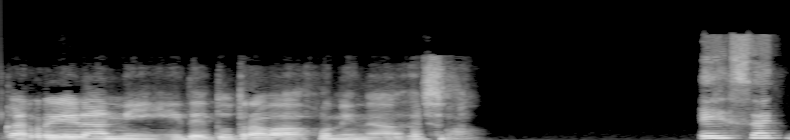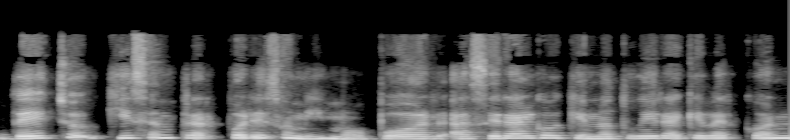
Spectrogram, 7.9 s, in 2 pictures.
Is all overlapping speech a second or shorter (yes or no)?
yes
